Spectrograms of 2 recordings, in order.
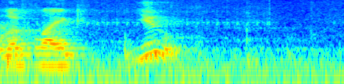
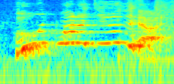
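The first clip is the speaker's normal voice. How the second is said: much higher, louder shouted disbelief; shouted outrage, pitched way up; incredulous shout; 3 dB louder, faster than usual. Real, not acted. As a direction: fling the question out like you can't believe it. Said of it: "repeated, shouted".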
